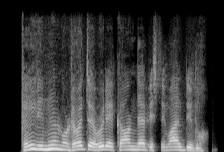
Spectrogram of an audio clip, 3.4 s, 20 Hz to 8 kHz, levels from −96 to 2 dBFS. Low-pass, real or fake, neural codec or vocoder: 7.2 kHz; fake; codec, 16 kHz, 0.5 kbps, X-Codec, HuBERT features, trained on general audio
